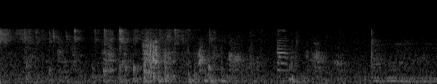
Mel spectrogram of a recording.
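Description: A dog whining, several short high-pitched whimpers spread over a few seconds.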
